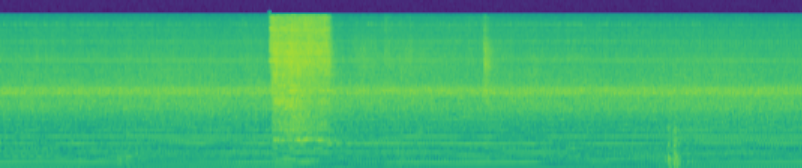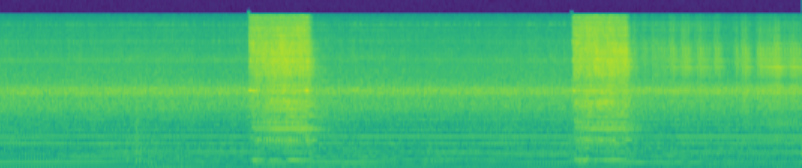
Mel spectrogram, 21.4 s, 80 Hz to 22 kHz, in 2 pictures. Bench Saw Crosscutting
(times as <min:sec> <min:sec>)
0:03.6 0:07.1, 0:13.9 0:15.2, 0:18.2 0:21.3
